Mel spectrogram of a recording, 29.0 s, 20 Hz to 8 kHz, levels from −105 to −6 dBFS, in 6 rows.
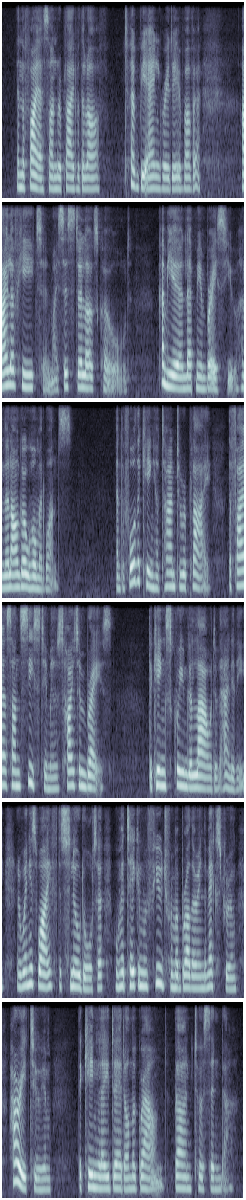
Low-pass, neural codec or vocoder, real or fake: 7.2 kHz; codec, 24 kHz, 0.9 kbps, WavTokenizer, medium speech release version 1; fake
